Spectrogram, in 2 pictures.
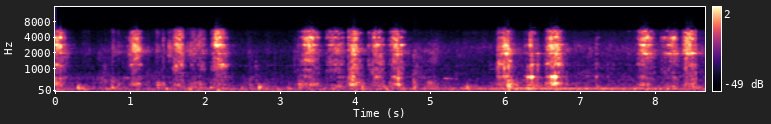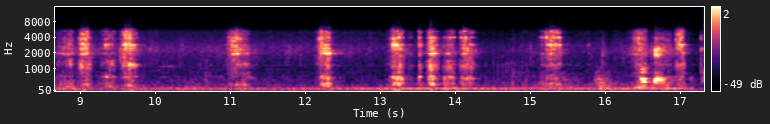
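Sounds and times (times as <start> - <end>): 
rasp filing a horse's hoof: 0.0 - 5.2, 5.8 - 10.0, 10.9 - 11.4, 12.1 - 14.4, 15.1 - 15.7, 16.3 - 17.2.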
